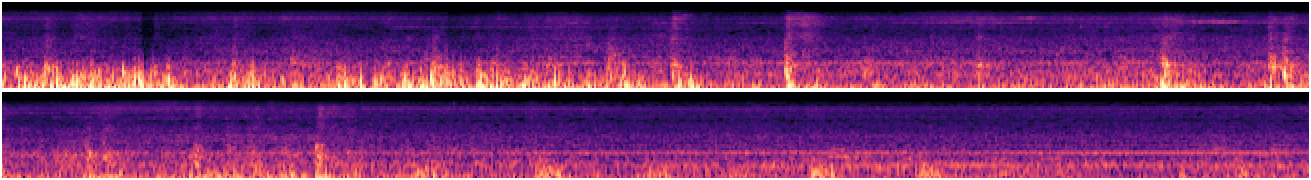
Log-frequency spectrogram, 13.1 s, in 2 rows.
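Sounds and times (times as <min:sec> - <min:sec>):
wheels clacking over rail joints: 0:00.0 - 0:10.0
train low rumble: 0:00.0 - 0:13.0
faint high wheel squeal: 0:01.8 - 0:07.4.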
